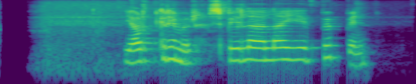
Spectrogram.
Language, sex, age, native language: Icelandic, female, 40-49, Icelandic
